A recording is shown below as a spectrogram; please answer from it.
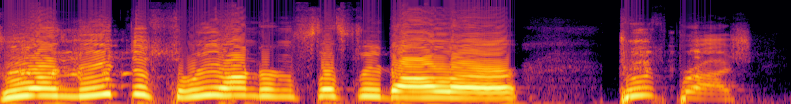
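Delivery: very loud, mumbled, muffled as through gauze. Retelling asking a question in the dentist chair, mock talking with gauze in mouth. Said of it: "with gauze in my mouth going like".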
